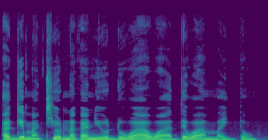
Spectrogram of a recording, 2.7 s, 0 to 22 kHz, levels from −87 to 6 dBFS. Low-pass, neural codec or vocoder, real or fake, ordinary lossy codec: 19.8 kHz; none; real; none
